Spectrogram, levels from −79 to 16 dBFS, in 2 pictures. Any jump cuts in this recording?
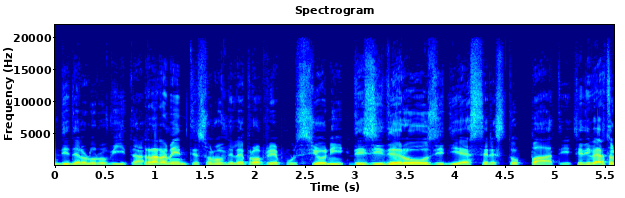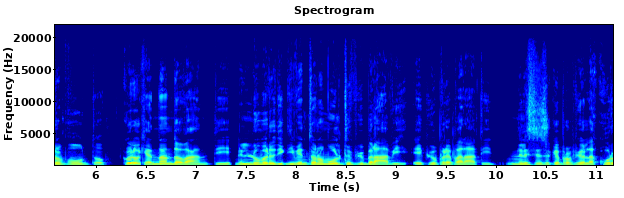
yes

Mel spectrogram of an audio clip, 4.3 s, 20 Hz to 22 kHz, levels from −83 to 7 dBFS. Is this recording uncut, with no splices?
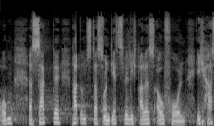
no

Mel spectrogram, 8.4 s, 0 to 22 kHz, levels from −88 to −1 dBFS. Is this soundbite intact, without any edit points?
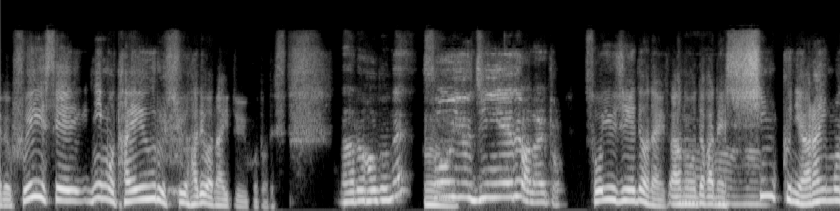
no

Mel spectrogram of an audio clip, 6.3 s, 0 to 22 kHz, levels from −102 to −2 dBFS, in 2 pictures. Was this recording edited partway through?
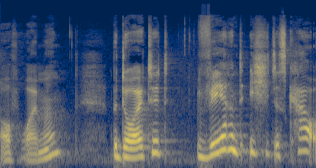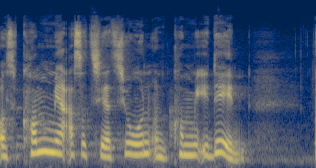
yes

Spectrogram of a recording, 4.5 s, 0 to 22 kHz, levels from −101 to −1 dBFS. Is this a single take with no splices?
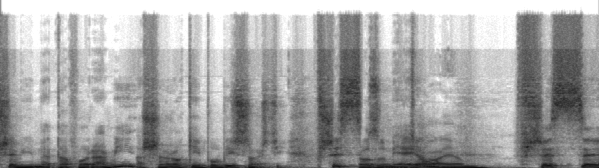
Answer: no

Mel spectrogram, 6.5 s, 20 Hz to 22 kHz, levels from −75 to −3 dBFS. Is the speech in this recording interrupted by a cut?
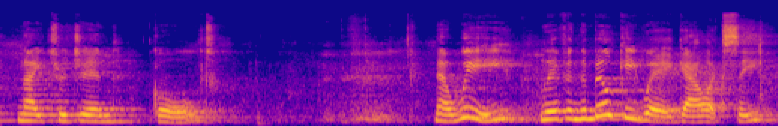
yes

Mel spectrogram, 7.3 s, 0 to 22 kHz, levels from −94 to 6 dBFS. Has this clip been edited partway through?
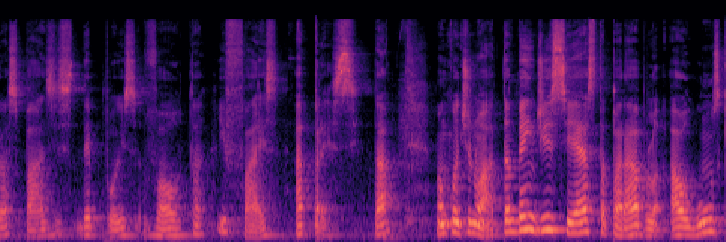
yes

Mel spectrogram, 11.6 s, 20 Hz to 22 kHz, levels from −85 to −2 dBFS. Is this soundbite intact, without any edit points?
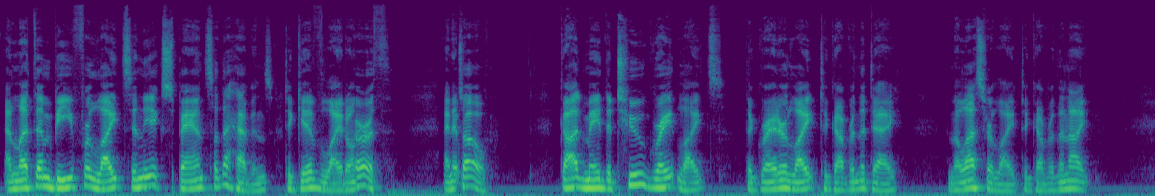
no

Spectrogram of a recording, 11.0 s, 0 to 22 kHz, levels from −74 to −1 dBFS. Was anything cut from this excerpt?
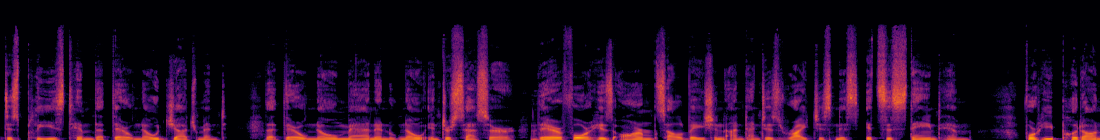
yes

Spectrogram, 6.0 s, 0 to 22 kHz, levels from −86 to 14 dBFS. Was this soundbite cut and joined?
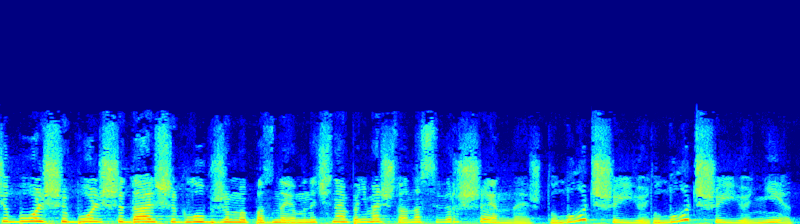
yes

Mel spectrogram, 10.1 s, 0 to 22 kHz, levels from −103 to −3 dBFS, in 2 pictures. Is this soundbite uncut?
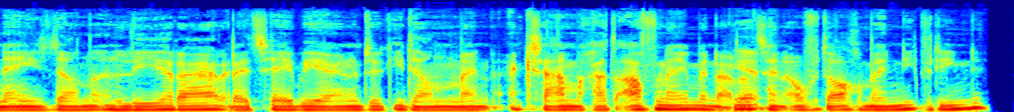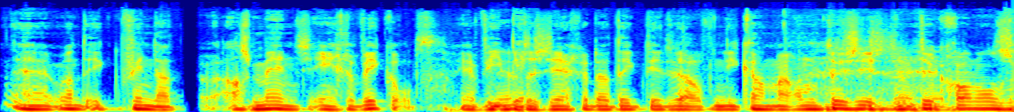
no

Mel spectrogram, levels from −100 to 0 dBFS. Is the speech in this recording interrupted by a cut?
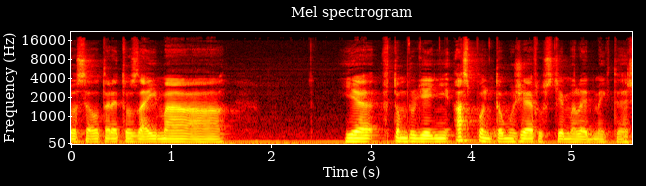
yes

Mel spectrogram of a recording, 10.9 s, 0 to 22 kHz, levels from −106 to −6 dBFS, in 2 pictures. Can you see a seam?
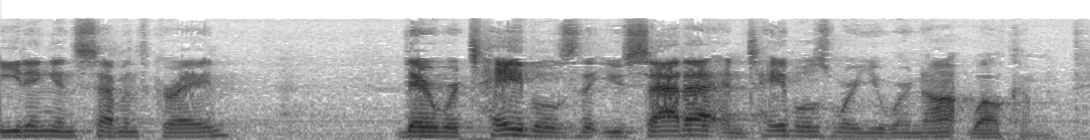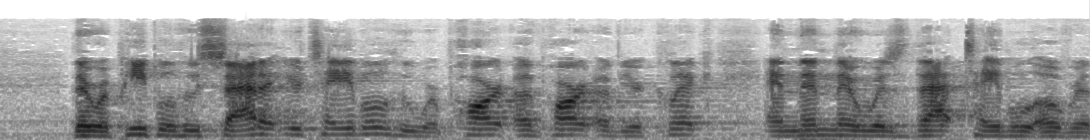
yes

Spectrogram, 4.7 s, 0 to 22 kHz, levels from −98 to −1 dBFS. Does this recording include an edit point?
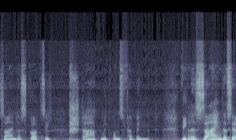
yes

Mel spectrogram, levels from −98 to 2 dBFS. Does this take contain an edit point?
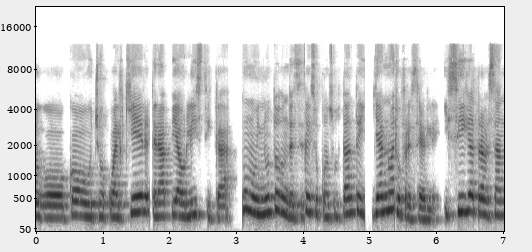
yes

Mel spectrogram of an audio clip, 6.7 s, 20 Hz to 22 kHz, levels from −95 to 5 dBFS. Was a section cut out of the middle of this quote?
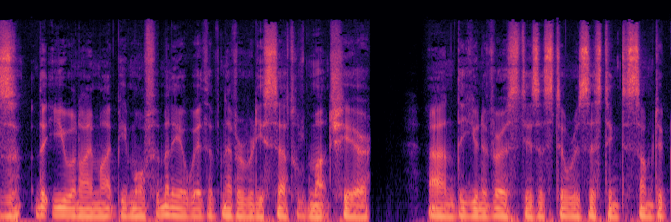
no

